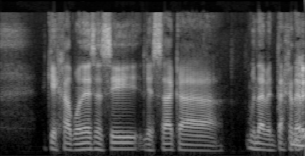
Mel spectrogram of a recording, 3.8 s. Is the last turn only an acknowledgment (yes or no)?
yes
